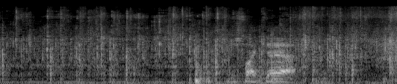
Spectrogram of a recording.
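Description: Sauce is scraped from a bowl into a pan.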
